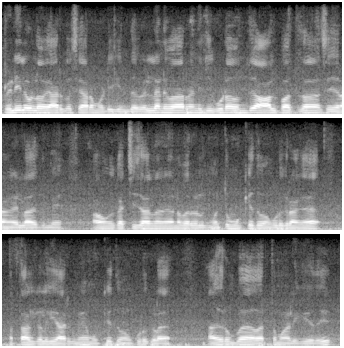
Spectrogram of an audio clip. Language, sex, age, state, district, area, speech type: Tamil, male, 30-45, Tamil Nadu, Thoothukudi, urban, spontaneous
